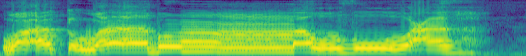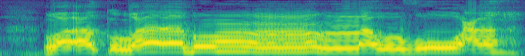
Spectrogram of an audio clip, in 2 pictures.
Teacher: با کو میم کے ساتھ ملا کر پڑھیں گے، میم کے اوپر تشدید ہے تو میم کے اندر غنہ کر کے پڑھیں گے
